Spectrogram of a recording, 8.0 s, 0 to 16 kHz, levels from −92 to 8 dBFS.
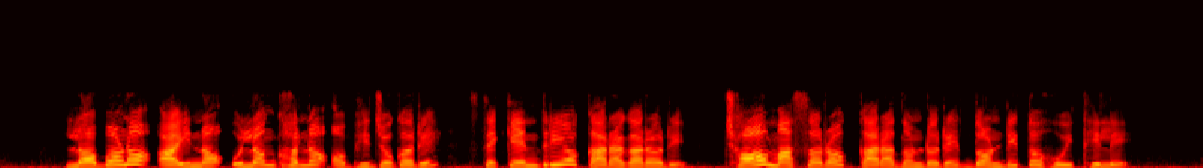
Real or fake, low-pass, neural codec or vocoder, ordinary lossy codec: real; 7.2 kHz; none; none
